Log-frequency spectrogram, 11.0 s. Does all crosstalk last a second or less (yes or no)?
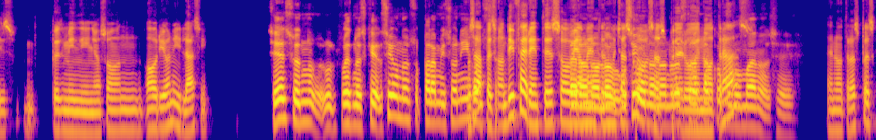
no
